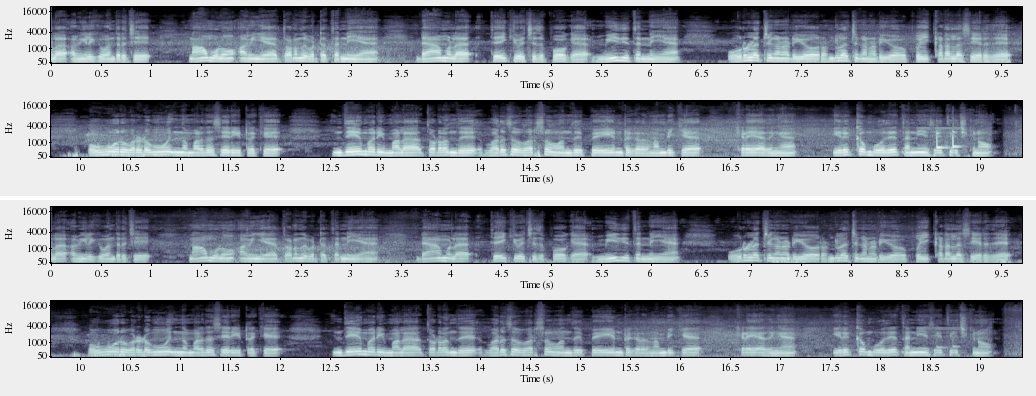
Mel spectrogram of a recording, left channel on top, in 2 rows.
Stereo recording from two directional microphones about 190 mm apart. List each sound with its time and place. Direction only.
0.0 s a man's voice: 15° left (ahead or behind)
